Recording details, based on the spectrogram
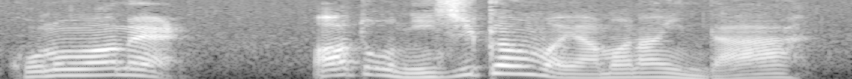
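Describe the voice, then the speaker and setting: A friendly young boy in a radio play, voiced by a man, pitched high. He talks bluntly and casually, pushing his point with easy insistence. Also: big pitch swings, normal speed, a bit bright. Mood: friendly, insistent.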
